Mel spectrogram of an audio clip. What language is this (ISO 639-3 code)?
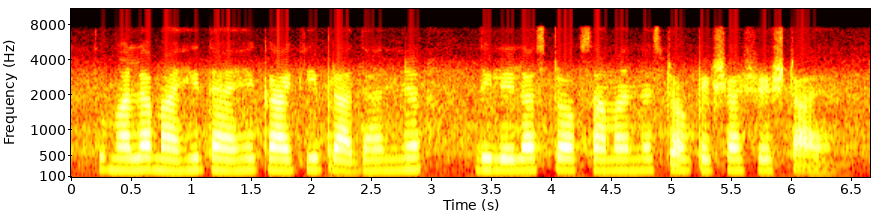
mar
